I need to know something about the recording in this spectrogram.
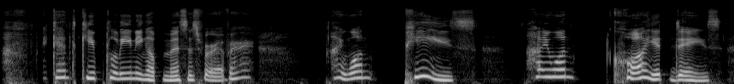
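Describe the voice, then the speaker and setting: Casting: woman to play delusional, possessive wife for ASMR drama. Higher voice, unhurried halting delivery, sweetly menacing. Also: expressive, darkish tone, no room sound, studio quality. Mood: weary, sweet. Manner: halting, repeating words, coaxing and manipulative. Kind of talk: intimate ASMR roleplay monologue.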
